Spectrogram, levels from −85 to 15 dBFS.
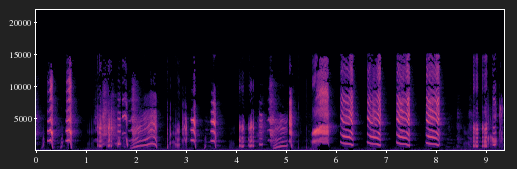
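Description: No technical fault can be heard anywhere in the clip.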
